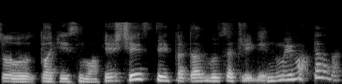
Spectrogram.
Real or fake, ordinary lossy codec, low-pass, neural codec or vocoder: fake; AAC, 48 kbps; 7.2 kHz; codec, 16 kHz in and 24 kHz out, 0.6 kbps, FireRedTTS-2 codec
